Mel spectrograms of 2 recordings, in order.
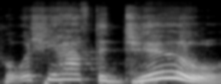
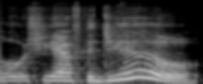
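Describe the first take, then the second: First: It is said with heavy, exaggerated emphasis. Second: It is said with softer, reduced emphasis. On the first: "Like really emphasize it, and then that doesn't sound normal" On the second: "you kind of scale it back"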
